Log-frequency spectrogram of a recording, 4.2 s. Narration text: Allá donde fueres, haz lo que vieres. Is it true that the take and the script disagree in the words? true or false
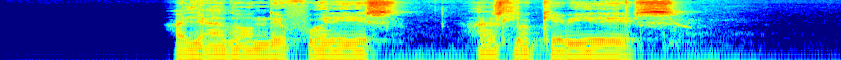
false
